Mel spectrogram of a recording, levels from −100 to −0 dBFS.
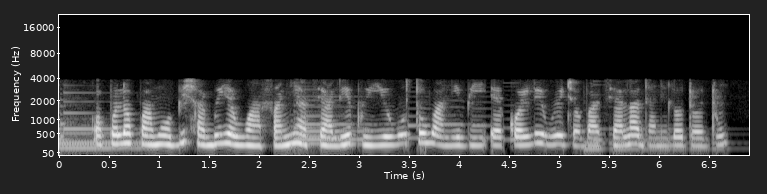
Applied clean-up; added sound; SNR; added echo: neural mask model RNNoise.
